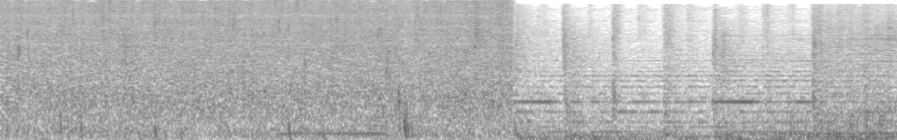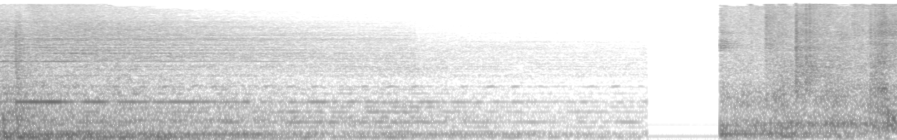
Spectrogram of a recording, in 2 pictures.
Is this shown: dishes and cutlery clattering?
no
